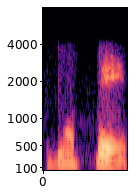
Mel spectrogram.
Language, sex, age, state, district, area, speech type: Hindi, male, 60+, Uttar Pradesh, Mau, urban, conversation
